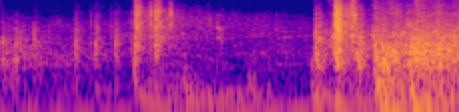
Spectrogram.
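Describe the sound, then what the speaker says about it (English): Rapid bursts of automatic gunfire in Call of Duty: Modern Warfare II, played in Control mode, with two sharp volleys close by that build into a dense, loud stretch at the end. "They're shooting at me."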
